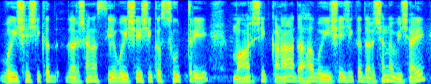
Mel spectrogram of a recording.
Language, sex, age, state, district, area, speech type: Sanskrit, male, 18-30, West Bengal, Paschim Medinipur, urban, spontaneous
